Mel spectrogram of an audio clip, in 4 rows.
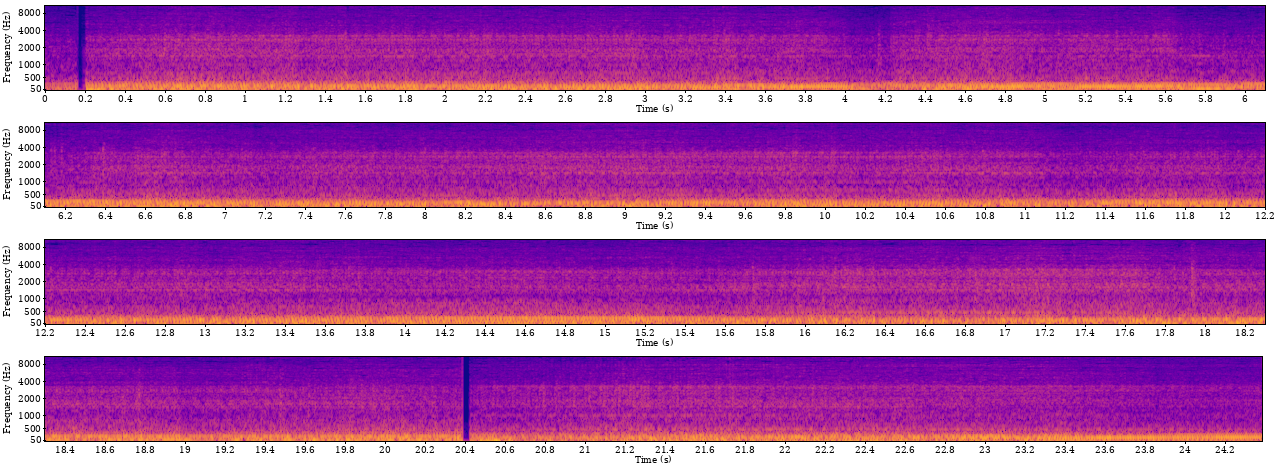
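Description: A 1991 Toyota pickup with a swapped-in TDI diesel engine drones steadily while driving, with a low engine hum and slight rises in pitch as it accelerates, loud and continuous throughout.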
